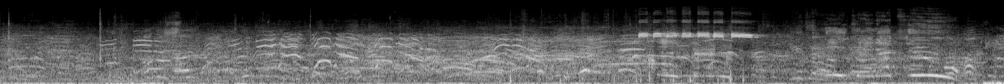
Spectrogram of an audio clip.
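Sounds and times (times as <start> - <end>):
crowd yelling: 0.0 - 10.0.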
